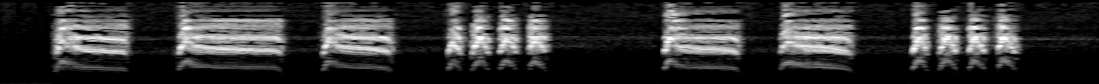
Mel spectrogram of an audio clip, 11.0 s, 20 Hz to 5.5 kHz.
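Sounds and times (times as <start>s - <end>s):
crow cawing: 0.6s - 5.7s, 6.6s - 10.5s.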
